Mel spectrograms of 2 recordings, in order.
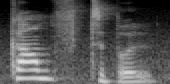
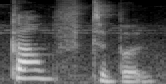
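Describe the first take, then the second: The two takes are said the same way.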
